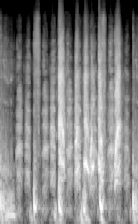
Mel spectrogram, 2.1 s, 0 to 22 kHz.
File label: 120 Puppy Ratchet, World Dance; Spectrasonics - Supreme Beats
